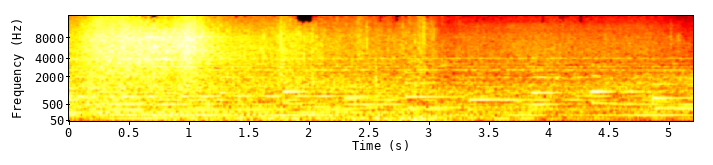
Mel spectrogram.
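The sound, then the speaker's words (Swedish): Ocean waves of a raging sea roar steadily and continuously, a dense wash of surf noise holding at a fairly even loudness throughout, with no voices. “Då upphörde havet att rasa.”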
